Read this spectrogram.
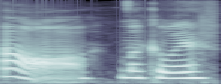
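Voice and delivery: normal talking voice

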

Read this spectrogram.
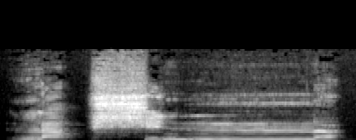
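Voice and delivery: Chine held very long; drawn-out word. Shown as a demonstration. Teacher introducing la Chine as an example, drawn out. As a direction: stretch Chine slowly, lingering right through to the n.

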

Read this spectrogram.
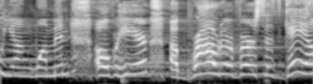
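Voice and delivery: loud, rhythmic preaching with shouted peaks; full-force preaching. Acted. Preacher to the congregation about her prayers, loud rhythmic preaching. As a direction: hammer it home to the congregation.

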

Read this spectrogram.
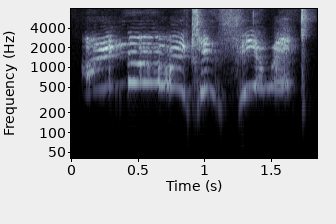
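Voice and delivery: very high, loud yell of a wife in labor; hammed-up shrieking retort; exasperated screech. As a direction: screech it through the pain. Acting wife snapping during labor.

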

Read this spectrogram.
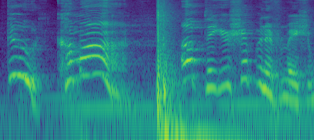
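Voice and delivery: pleading at customers who never update their address, high-pitched and exasperated; exasperated plea. Retold or imitated. Shop owner pleading with customers to update their address, high and exasperated.

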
